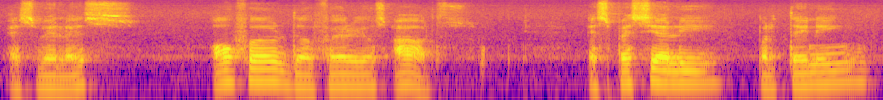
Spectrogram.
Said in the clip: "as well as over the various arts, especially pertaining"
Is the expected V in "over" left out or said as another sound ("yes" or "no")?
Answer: yes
